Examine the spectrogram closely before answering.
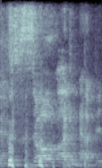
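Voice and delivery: loud, laughing through the words; laughing with joy. Real, not acted. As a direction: burst out happy, laughing as you say it. Interviewer gushing, laughter heard.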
